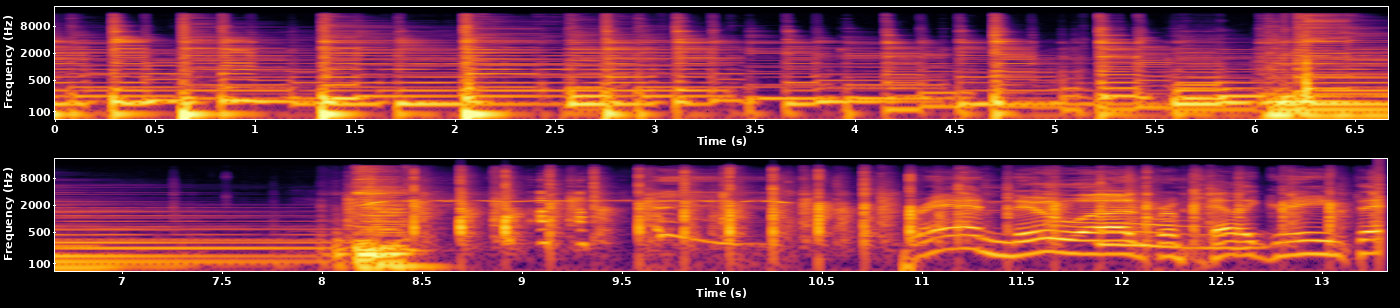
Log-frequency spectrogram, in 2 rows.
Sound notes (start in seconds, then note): 0.0 melancholy guitar music continues; 8.1 applauding; 9.0 laughing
